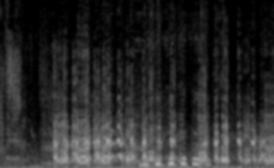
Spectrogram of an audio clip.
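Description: Pet birds calling in a loud, rapid burst of harsh, nasal honks that overlap and repeat steadily for a couple of seconds after a brief quiet start, with no one talking.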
